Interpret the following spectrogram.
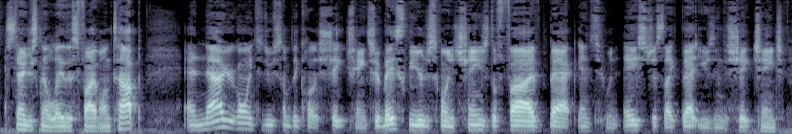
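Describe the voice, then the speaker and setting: A man's voice: mid-range voice, fast, fairly bright tone. A man presenting a casual, step-by-step magic tutorial in an informal, self-deprecating way.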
